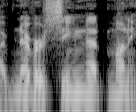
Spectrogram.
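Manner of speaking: ordinary delivery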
